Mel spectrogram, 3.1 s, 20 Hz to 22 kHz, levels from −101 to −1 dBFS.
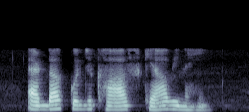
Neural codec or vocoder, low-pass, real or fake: none; 3.6 kHz; real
